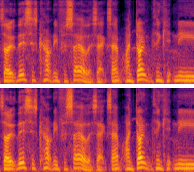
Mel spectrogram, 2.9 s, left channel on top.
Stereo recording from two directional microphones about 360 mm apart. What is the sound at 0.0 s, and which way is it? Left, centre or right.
Speech, centre.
